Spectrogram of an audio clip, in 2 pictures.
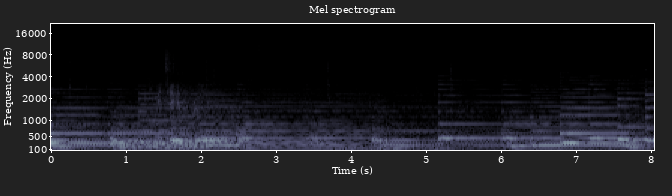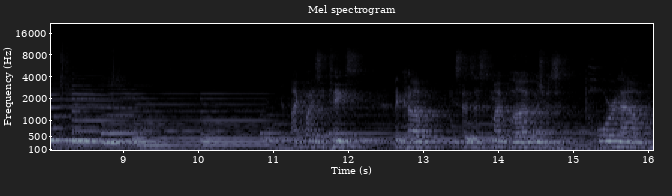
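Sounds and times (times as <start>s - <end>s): soft piano chords: 0.0s - 16.0s.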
